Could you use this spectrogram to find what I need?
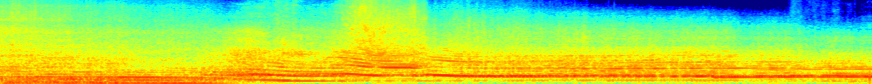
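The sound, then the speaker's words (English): Loud roar of speedway racing motorcycle engines, a continuous revving drone that drops in pitch partway through and then holds a steady tone. “The noise, the smell, the excitement Speedway offers so much.”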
